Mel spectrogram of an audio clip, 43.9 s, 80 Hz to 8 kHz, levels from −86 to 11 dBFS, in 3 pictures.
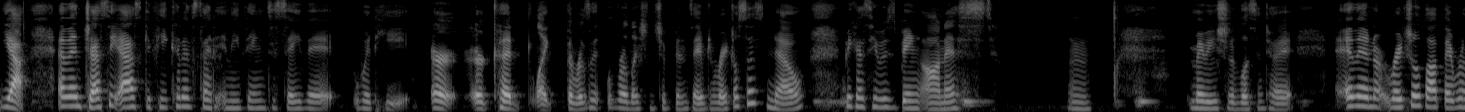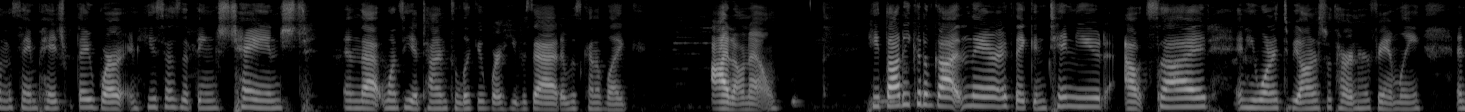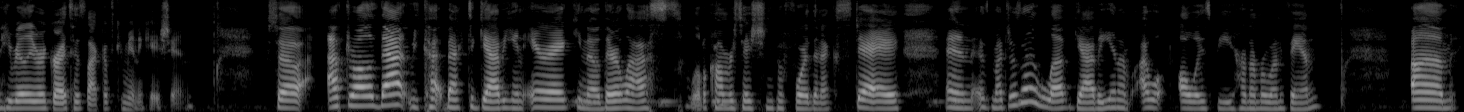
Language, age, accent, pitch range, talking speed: English, 20-39, American, 180-235 Hz, 205 wpm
